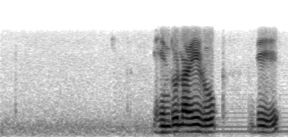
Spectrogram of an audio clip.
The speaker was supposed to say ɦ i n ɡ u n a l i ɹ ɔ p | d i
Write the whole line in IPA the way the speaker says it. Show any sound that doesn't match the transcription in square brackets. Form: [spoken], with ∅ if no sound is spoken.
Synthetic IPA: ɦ i n [d] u n a [ɹ] i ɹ [u] p | d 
